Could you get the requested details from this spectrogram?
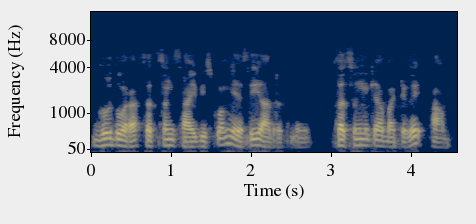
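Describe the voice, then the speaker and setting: Young male tutor, deep-ish voice, repetitive quiz-style delivery, dull lo-fi recording with faint hiss. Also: brisk. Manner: repetitive, asks rhetorical questions and answers them. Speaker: teacher. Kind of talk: exam-prep lesson teaching memory tricks.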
